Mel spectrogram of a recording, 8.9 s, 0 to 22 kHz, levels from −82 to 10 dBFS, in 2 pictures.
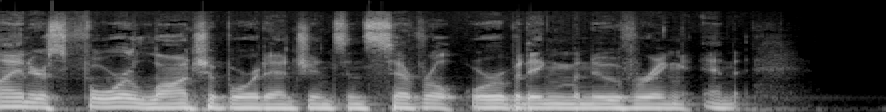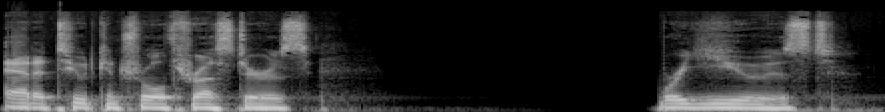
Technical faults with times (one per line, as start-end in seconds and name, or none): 2.39-2.68 hard clipping
4.46-4.73 hard clipping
